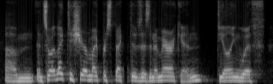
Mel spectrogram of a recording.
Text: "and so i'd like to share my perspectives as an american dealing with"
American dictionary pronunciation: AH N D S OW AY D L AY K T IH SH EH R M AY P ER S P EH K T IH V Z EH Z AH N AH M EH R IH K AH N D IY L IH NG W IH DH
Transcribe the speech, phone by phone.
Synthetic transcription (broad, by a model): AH N S OW AY D L AY K T IH SH EH R M AY P ER S P EH K T IH V Z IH Z N AH M EH R IH K AH N D IY L IH NG W IH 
